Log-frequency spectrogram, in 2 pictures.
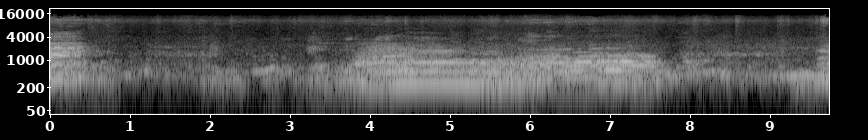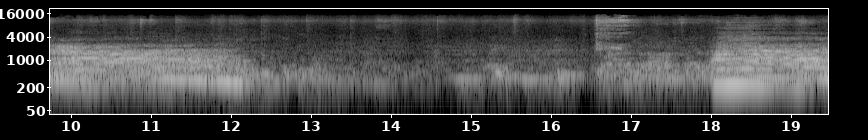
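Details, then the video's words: Cow mooing loudly in long, sustained bellows lasting about three seconds each. Lower grunting moos fall in between, and a final rising moo closes the sequence. "Sound of cow"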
